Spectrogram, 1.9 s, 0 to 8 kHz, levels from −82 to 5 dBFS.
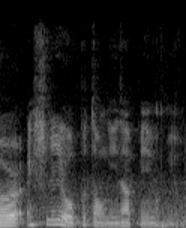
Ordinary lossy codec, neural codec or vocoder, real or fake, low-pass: none; none; real; 7.2 kHz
